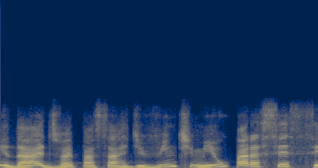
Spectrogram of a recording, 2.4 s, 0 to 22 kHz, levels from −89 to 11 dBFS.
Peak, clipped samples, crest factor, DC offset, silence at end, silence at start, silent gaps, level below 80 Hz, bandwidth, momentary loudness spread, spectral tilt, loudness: -4 dBFS; under 0.1%; 14 dB; under 0.1%; 0 s; 0 s; none; -58 dBFS; 8.8 kHz; 4 LU; -6.5 dB/octave; -20 LUFS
